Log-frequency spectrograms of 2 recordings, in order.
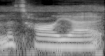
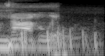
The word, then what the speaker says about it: Natalie: Well, first things first, my name is not Natalia. It's exactly how it's spelled. Natalie.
